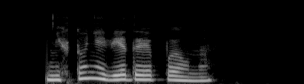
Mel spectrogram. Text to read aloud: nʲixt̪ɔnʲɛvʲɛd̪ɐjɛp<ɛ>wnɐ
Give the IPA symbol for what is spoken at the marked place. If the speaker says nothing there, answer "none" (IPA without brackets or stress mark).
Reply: ɛ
